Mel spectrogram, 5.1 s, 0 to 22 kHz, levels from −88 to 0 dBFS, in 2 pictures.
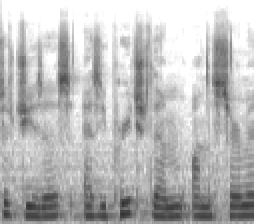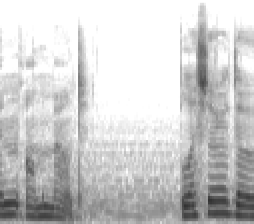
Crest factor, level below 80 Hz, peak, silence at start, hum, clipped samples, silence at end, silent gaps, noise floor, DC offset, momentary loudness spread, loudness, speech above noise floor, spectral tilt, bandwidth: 16 dB; -66 dBFS; -8 dBFS; 0 s; none; under 0.1%; 0 s; none; -49 dBFS; under 0.1%; 8 LU; -24 LUFS; 25 dB; -4.5 dB/octave; 15 kHz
